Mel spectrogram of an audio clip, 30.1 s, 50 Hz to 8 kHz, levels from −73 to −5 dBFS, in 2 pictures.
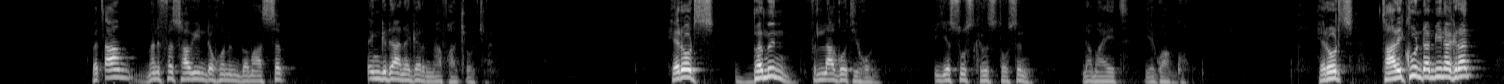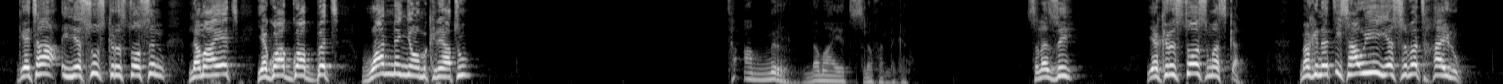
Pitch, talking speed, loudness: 200 Hz, 70 wpm, -19 LUFS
